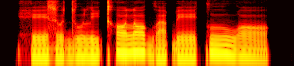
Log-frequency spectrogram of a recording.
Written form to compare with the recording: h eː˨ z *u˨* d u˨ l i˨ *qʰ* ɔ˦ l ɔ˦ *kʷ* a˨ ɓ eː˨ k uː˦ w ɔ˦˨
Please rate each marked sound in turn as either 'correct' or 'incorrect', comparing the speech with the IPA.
incorrect: ʊ˨, incorrect: kʰ, incorrect: ɡʷ

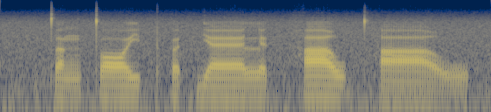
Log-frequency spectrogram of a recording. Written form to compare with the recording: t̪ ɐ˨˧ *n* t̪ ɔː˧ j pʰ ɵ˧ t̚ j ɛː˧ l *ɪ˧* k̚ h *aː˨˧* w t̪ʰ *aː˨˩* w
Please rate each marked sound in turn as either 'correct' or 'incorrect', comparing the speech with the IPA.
incorrect: ŋ, correct, incorrect: aː˥, correct

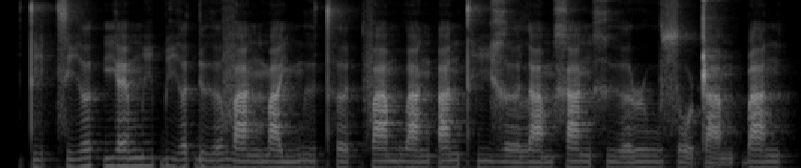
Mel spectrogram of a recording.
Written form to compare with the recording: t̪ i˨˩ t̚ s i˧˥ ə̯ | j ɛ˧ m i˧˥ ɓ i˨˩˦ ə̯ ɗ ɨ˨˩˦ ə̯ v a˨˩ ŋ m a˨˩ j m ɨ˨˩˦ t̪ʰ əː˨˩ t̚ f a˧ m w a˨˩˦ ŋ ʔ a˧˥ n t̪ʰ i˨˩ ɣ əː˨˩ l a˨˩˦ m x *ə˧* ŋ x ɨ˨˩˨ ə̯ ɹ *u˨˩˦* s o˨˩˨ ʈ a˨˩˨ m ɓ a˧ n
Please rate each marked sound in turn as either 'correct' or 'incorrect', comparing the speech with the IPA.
incorrect: a˧, correct

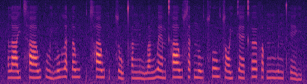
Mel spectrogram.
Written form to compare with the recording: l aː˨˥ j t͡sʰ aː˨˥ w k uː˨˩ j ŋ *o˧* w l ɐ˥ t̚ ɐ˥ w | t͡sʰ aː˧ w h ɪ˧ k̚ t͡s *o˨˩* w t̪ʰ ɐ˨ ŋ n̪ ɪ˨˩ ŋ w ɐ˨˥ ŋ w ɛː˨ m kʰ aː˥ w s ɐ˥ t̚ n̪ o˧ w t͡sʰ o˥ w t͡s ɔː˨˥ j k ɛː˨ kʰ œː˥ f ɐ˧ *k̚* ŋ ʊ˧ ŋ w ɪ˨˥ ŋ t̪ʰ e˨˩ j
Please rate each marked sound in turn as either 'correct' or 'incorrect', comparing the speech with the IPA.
incorrect: o˥, correct, incorrect: p̚

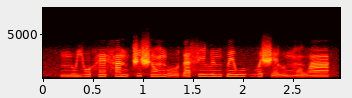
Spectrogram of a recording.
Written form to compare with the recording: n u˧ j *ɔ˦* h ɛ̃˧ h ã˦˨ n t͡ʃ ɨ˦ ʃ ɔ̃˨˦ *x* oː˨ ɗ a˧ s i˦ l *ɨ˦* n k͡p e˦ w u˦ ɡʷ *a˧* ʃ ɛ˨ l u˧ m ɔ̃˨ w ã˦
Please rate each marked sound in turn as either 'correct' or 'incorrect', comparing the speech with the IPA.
incorrect: o˦, incorrect: ŋ, correct, correct

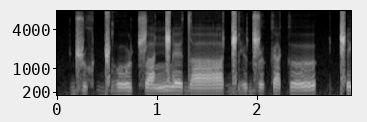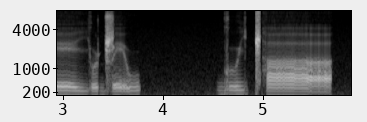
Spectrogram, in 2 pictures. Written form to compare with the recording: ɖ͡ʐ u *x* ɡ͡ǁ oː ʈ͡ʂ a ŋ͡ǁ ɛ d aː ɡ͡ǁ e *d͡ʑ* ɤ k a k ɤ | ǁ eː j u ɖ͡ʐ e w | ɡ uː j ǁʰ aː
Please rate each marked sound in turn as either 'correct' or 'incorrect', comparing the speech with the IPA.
correct, incorrect: ɖ͡ʐ

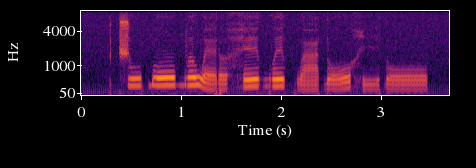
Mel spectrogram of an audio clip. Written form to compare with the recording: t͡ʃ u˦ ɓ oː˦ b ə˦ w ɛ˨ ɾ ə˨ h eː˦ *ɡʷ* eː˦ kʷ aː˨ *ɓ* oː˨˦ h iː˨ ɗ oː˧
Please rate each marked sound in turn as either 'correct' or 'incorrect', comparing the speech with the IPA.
correct, incorrect: ɗ

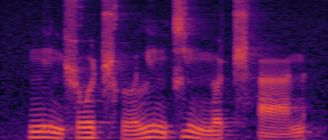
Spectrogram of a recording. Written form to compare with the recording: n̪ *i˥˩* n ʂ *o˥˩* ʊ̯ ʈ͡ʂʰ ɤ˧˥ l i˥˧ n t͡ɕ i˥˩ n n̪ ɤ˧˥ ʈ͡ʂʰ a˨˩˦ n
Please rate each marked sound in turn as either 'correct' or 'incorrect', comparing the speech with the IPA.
correct, incorrect: o˥

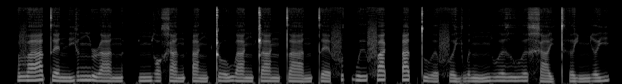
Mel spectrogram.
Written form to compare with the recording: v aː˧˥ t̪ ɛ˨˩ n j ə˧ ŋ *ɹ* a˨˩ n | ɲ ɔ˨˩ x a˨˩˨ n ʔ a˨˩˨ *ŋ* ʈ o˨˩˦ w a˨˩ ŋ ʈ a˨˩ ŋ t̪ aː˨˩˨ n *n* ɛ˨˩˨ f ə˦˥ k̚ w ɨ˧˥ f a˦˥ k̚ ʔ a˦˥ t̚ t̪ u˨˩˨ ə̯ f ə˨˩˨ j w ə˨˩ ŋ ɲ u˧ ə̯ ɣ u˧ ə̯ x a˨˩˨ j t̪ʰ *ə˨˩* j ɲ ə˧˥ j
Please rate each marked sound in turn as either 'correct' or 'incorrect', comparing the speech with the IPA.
correct, correct, incorrect: t̪, correct

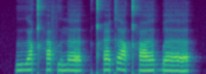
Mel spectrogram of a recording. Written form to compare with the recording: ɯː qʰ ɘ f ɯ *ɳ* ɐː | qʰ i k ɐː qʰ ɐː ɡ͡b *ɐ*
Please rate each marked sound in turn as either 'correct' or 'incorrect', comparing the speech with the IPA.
incorrect: n̪, incorrect: ɐː

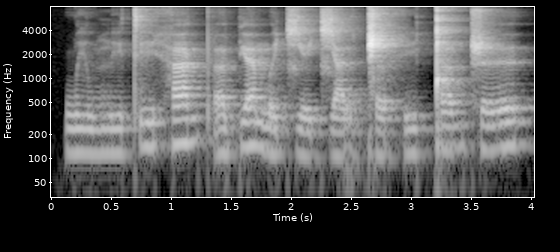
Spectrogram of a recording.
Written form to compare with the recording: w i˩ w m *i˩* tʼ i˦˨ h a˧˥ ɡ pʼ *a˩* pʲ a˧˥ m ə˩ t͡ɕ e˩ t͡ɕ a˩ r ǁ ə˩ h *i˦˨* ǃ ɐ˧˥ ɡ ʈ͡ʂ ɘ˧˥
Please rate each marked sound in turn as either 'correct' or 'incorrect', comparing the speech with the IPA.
correct, incorrect: ɐ˩, incorrect: i˩

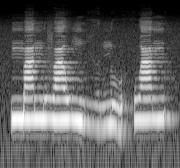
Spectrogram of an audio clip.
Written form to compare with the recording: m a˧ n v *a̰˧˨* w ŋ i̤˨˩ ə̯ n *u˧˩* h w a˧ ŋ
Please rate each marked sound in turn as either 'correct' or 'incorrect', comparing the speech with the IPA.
incorrect: a˧, correct

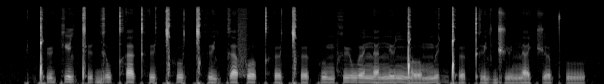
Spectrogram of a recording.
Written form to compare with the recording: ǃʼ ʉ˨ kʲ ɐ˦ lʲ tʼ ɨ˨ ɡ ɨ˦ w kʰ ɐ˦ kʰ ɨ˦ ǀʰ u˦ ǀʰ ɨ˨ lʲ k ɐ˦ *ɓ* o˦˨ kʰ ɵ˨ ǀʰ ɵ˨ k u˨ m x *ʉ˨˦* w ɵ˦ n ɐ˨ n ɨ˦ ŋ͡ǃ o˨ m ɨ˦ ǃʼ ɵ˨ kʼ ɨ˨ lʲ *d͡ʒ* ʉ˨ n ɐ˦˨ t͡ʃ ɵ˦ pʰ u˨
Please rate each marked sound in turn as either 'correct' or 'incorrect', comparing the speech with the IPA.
incorrect: f, incorrect: ʉ˦, correct

